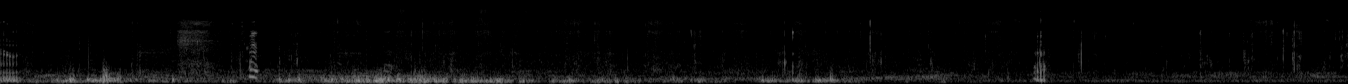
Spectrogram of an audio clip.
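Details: Docile purebred Kunekune pigs out eating grass and coming up to the person: deep rumbling grunts in uneven bursts through the first eight seconds, a few sharp clicks, then quieter with scattered snuffles.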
